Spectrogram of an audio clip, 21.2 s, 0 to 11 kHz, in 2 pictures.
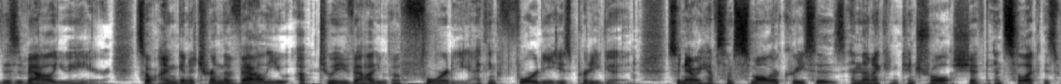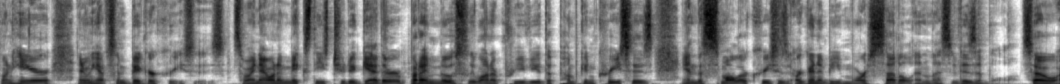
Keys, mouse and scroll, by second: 0.0-1.9 drag, 4.4-5.5 drag, 5.5 scroll down 3, 5.8 shift+middle click, 6.1 scroll up 2, 10.0 ctrl+shift+click, 12.1 middle click, 13.0-21.2 drag.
